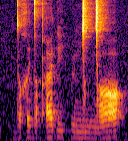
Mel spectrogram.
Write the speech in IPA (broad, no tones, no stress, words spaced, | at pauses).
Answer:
dɵχideqʼe ɗik͡pʉŋ͡ǀi ŋ͡ǀɑ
